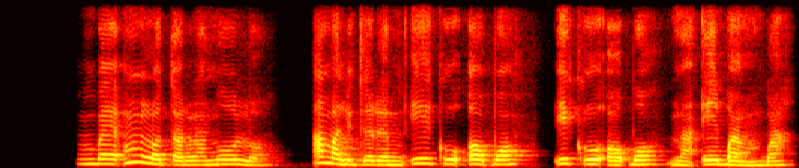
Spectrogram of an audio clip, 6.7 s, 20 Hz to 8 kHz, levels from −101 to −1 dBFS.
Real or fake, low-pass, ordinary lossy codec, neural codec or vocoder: fake; none; none; codec, 16 kHz, 6 kbps, DAC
